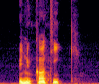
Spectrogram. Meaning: canticle
- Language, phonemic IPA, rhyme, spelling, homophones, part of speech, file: French, /kɑ̃.tik/, -ɑ̃tik, cantique, cantiques / quantique / quantiques, noun, Fr-cantique.ogg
